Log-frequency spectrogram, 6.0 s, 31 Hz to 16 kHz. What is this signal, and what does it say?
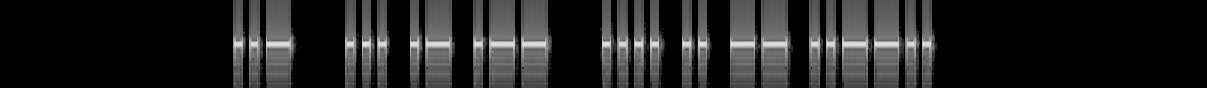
Morse code, heard as a keyed tone, about 32 wpm, 700 Hz. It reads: U SAW HIM?
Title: Sentences from Top 300 Words and Abbreviations 30wpm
